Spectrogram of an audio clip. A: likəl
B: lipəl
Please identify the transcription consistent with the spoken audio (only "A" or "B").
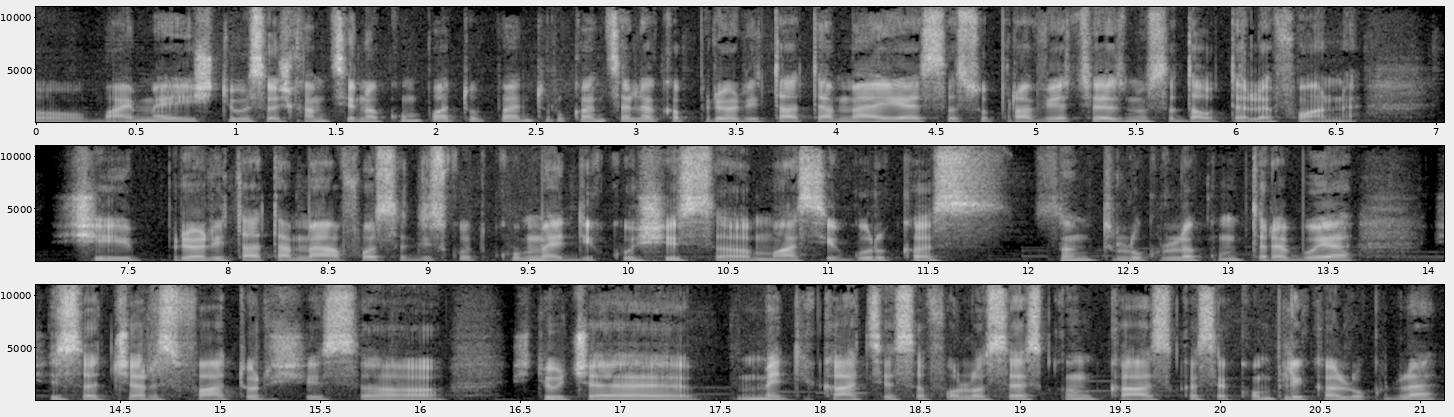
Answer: A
